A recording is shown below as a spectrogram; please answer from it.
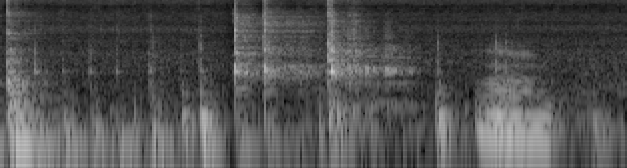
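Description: Garlic frying with onions in a pan for chicken adobo, a soft sizzle under frequent clinks and scrapes of a utensil against the pan.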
